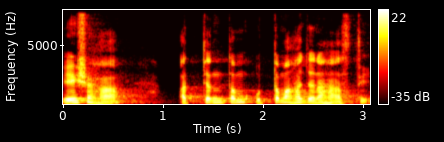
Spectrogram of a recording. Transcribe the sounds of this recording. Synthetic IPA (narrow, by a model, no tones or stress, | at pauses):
eːʂɐɦɐ̰ | ɐt̪jɐnt̪ɐmut̪ːɐmɐɦɐd͡ʒɐnɐɦɐɐ̰st̪ḭ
